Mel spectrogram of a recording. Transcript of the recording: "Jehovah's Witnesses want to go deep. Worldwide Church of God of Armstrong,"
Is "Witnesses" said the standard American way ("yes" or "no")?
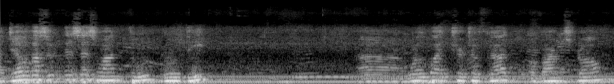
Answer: no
